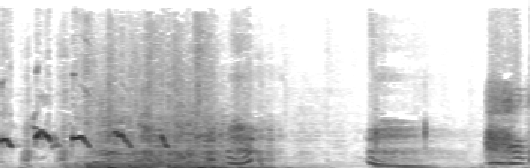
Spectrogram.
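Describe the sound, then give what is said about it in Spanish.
A chicken, said to have bronchitis, clucking: a run of short high chirps and clucks, then a few hoarse, downward-sliding squawks separated by pauses. “Mira, es un pollo. Un pajarito. Tiene bronquitis.”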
